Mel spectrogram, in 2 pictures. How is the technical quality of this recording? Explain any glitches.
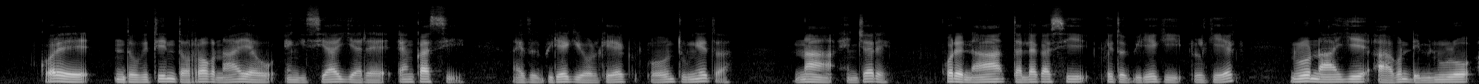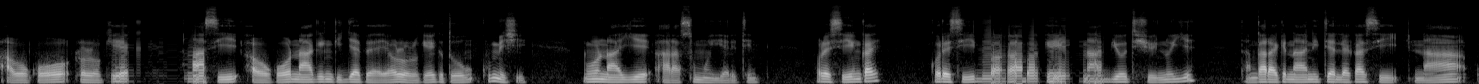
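Two stretches of robotic sound from repeated short buffers mar the speech. The first runs from 15.89 to 16.85 s, and the second from 24.58 to 25.82 s, ending just before "biyotishu ino iyie tengaraki". The likely cause is audio arriving too slowly, so the player keeps looping a tiny fragment of roughly 7.5 ms. Most of the real signal is skipped, and the loop imposes a rigid 133 Hz metallic buzz that still roughly tracks the syllables. Unlike a dropout, there is no silence. Unlike a mains hum, the pitch is locked to the loop length rather than steady in the background.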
